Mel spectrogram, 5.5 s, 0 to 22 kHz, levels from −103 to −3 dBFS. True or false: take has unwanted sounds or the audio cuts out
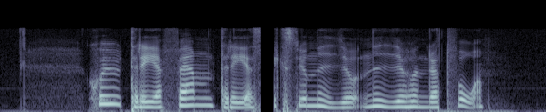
true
